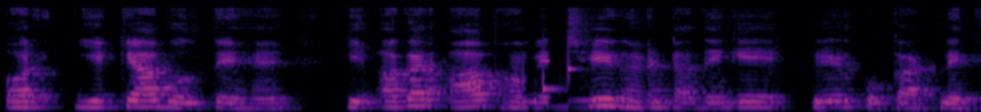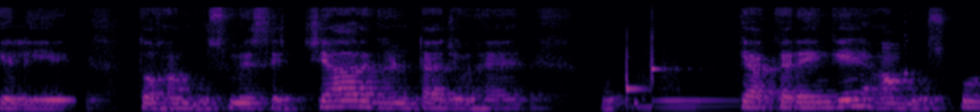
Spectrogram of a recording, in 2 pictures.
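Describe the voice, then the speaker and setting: Male business trainer with a high voice, preachy, rhetorical, addressing a small group. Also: noisy background. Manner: preachy, asks rhetorical questions, repeats phrases. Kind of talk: motivational training talk. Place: meeting room with fifteen to twenty people.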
